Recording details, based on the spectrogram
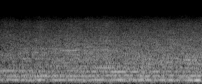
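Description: Junior sedan race cars racing around a track, a dense steady engine roar from several cars blending together, loud and continuous.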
